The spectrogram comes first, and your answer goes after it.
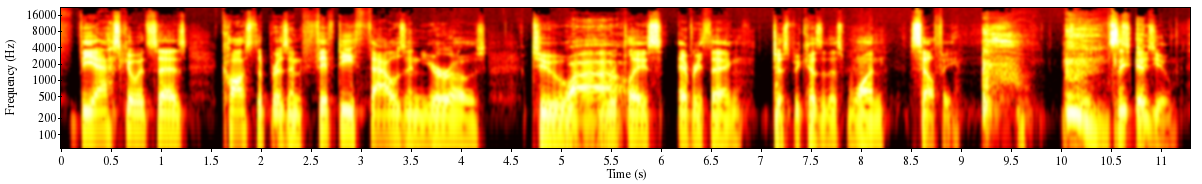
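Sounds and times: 
speech: 0:00.1 - 0:11.2
person coughing: 0:09.2 - 0:10.9.

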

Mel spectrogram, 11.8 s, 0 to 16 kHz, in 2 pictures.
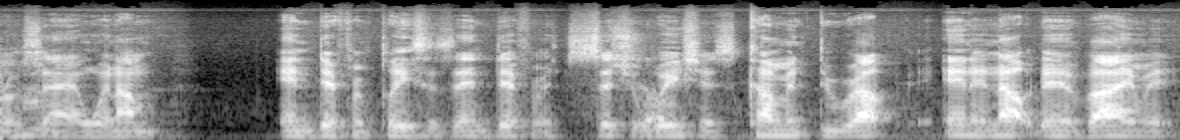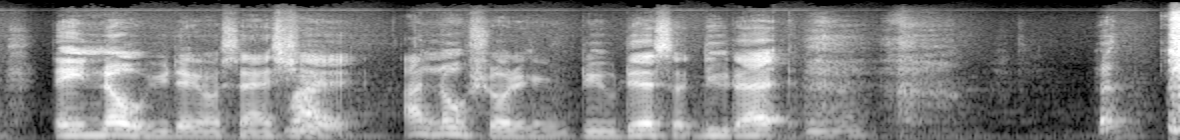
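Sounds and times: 
speech: 0:00.1 - 0:10.5, 0:11.4 - 0:11.7
soft breathy inhale before a sneeze: 0:09.9 - 0:10.8
person sneezing: 0:11.4 - 0:11.7.

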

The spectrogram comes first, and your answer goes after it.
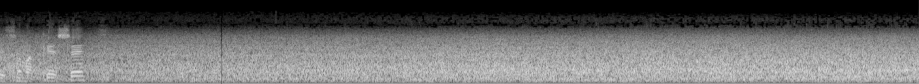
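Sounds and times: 
rushing, foaming water of a waterfall: 0:00.0 - 0:09.1
speech: 0:00.2 - 0:01.1.

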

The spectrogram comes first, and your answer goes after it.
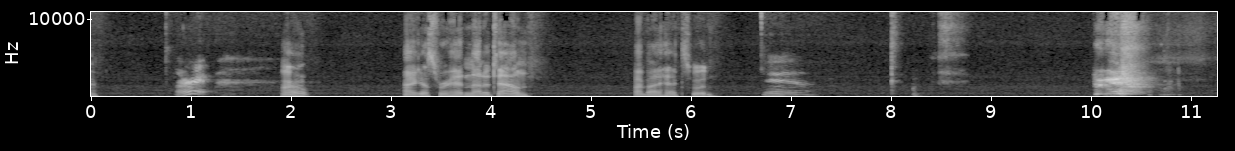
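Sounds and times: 
speech: 0:01.9 - 0:02.2, 0:03.1 - 0:04.5, 0:05.4 - 0:07.3
loud sneeze with breathy tail: 0:10.0 - 0:10.8.

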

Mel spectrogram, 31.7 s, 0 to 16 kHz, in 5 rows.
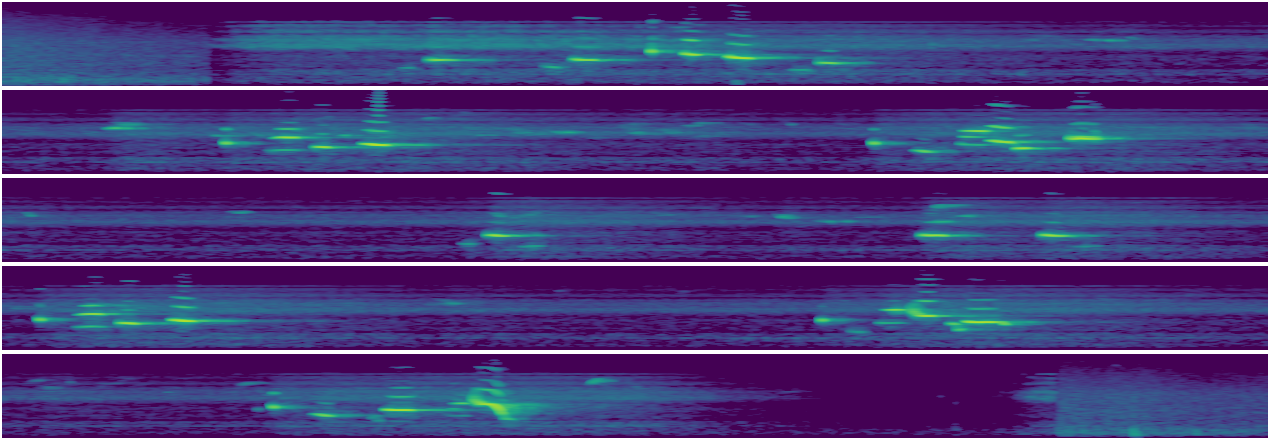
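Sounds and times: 
Kauai oo honeyeater singing flute-like whistled phrases: 0:01.9 - 0:04.4, 0:06.8 - 0:10.0, 0:10.7 - 0:12.1, 0:15.0 - 0:15.4, 0:16.4 - 0:18.2, 0:19.1 - 0:20.2, 0:23.1 - 0:24.3, 0:25.4 - 0:28.5.

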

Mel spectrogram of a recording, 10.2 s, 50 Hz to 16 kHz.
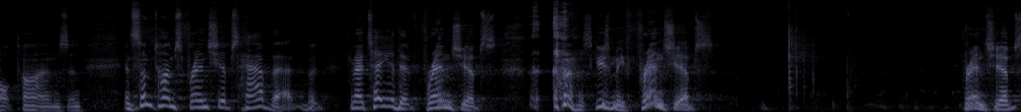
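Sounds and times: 
speech: 0:00.0 - 0:07.2, 0:09.6 - 0:10.2
person coughing: 0:05.3 - 0:05.8
throat clearing: 0:05.3 - 0:05.8.

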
